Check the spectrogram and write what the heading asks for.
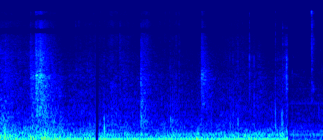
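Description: Kitchen handling sounds: a plastic mixing bowl of dough being moved and covered, giving a few soft rustles and knocks, a sharp click and a low thud, over a steady low hum that cuts off near the end.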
